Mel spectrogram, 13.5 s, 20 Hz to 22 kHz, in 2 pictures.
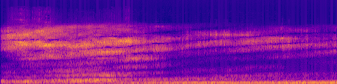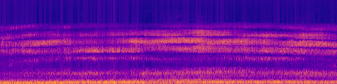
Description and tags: Intended for game creation: sounds of bigger and smaller spaceships and other noises very common in airless space.
How I made them:
Rubbing different things on different surfaces in front of 2 x AKG C1000S, then processing them with the free Kjearhus plugins and some guitaramp simulators.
